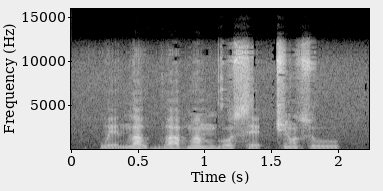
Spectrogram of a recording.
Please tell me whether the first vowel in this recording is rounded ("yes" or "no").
no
